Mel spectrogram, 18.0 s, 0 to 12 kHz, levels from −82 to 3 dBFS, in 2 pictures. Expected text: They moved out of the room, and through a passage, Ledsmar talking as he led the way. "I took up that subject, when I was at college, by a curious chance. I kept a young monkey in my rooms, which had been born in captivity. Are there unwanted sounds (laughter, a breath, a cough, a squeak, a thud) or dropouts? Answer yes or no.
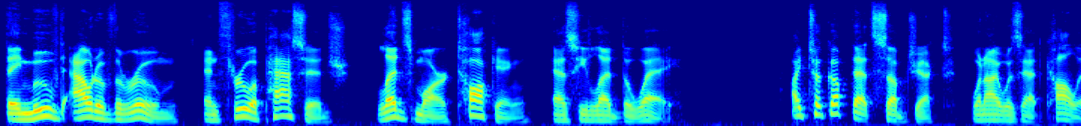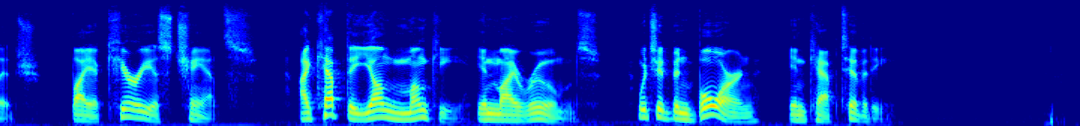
yes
